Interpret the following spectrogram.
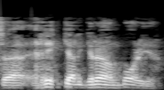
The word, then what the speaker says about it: Rikard Grönborg: You got to roll those R's, Rikard Grönborg.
